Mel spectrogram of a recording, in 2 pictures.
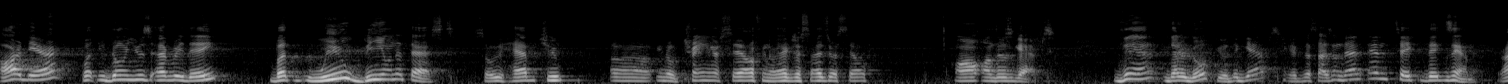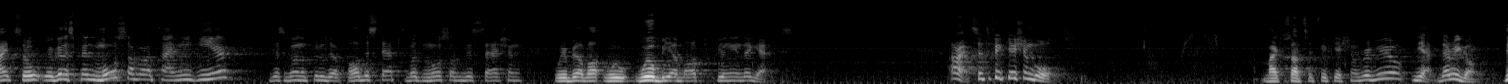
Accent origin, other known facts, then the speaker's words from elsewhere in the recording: Brazil; first language Portuguese; English is a second language; Oh, sorry. I'm from Brazil, just spoke in Portuguese.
